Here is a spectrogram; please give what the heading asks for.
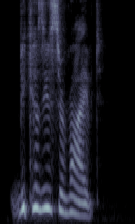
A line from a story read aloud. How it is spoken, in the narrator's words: she blurts, unguarded, sudden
